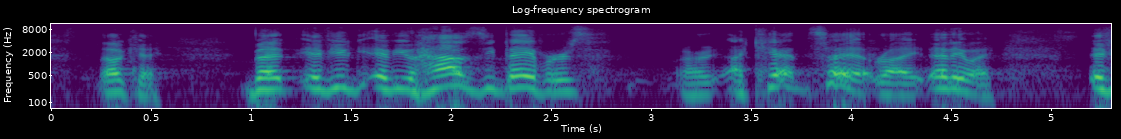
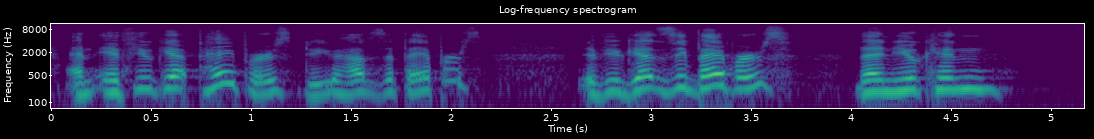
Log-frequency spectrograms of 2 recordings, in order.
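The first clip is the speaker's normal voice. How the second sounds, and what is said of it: Poor put-on German accent. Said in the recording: “That wasn't a very good German accent, was it? Okay, it was more kind of Hispanic almost, wasn't it?”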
